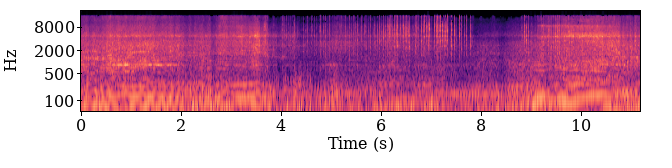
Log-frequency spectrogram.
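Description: CFMoto ZForce 550 side-by-side buggy engine revving as it is driven through soft sand, its pitch rising and falling repeatedly.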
